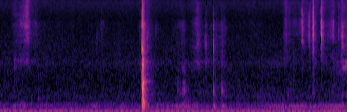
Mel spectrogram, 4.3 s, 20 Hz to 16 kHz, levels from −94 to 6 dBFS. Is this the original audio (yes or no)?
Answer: yes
